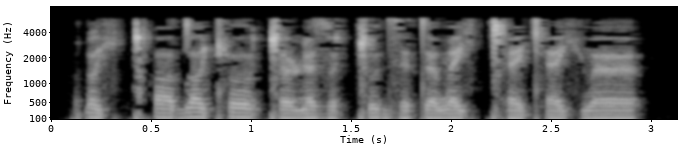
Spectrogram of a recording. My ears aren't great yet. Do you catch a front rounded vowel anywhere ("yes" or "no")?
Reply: yes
